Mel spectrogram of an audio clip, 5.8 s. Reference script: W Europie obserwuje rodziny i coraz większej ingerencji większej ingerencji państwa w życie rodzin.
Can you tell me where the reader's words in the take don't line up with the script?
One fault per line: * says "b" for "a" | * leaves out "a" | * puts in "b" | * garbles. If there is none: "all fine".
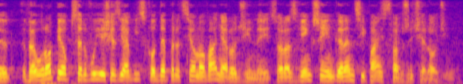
* puts in "się zjawisko deprecjonowania"
* leaves out "większej ingerencji"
